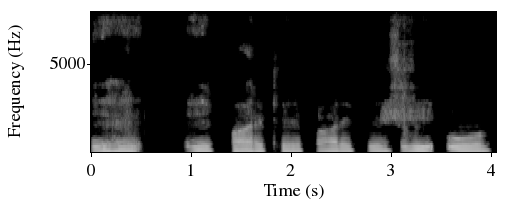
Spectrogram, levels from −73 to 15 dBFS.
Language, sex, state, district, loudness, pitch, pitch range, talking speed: Hindi, male, Uttar Pradesh, Muzaffarnagar, -15 LUFS, 165 Hz, 160-170 Hz, 135 wpm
